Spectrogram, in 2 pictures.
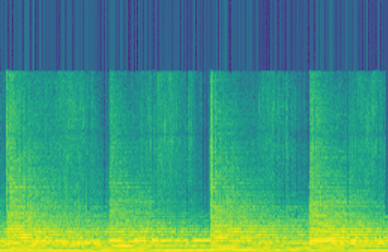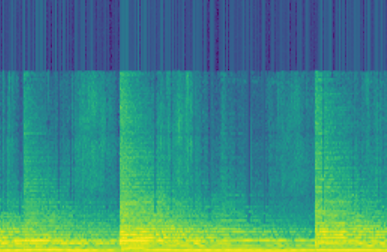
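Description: The great A-flat church bell, cast by Eschmann, swinging full circle, its clapper striking about six times at uneven intervals. Its deep hum and ringing overtones carry on between strokes.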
